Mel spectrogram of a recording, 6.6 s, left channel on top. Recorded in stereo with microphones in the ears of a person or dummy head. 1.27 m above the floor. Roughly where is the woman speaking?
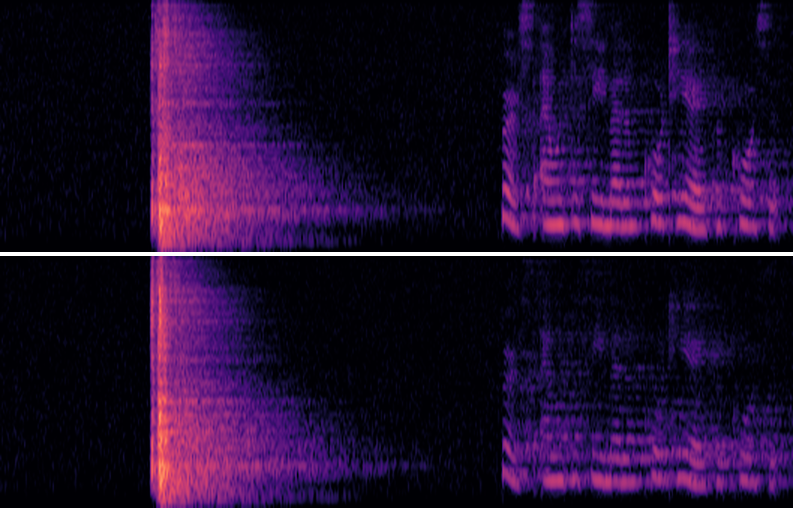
Left.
